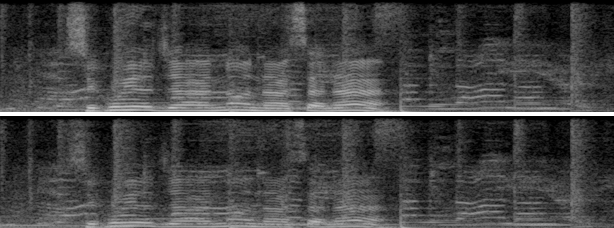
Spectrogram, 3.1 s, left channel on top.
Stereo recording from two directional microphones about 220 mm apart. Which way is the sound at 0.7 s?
35° left (ahead or behind).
